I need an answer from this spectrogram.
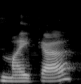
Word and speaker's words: Majka: I know it doesn't look like it should be said that way, but it is Mica.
